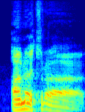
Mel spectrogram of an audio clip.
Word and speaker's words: Anatra: I'm trying to get the pronunciation right now. Anatra, is that it? Anatra, yes, you got it.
